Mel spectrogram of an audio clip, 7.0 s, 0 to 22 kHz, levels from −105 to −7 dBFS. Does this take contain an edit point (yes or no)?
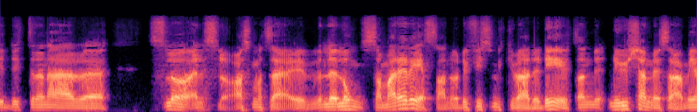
no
